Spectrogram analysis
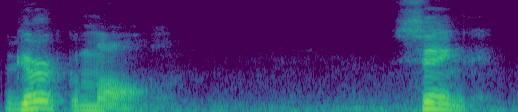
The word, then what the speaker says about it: Gurkamal Singh: Gurkamal. Singh. Yeah, the H is silent. Gurkamal Singh.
